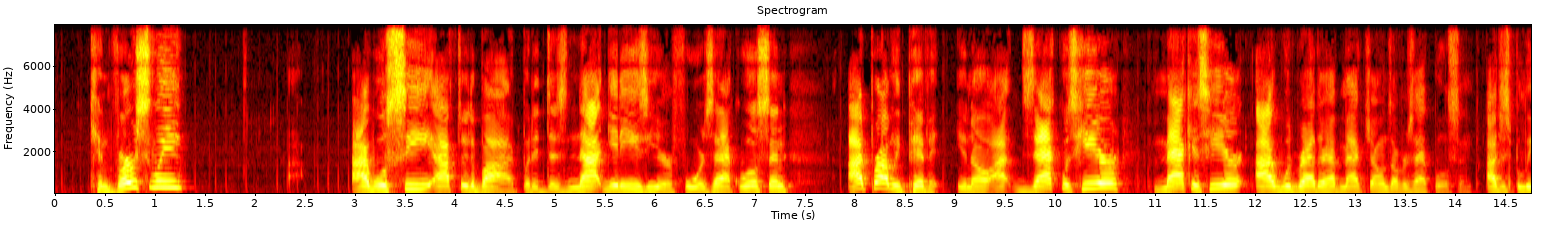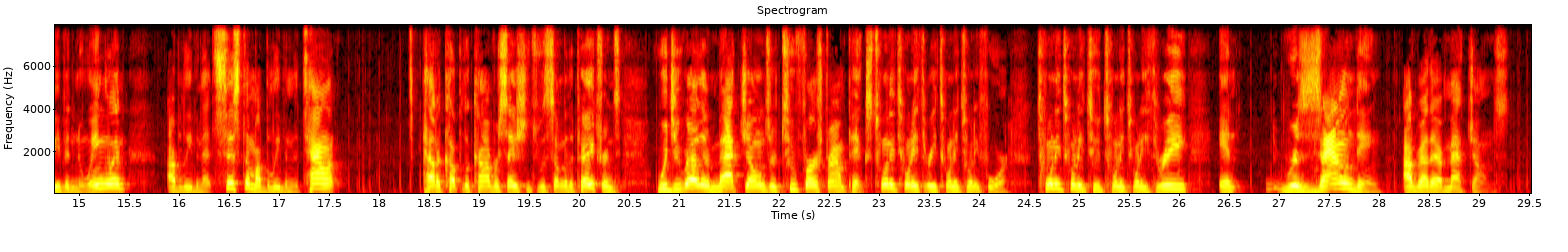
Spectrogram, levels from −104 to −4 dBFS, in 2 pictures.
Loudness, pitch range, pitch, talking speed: -23 LUFS, 175-225 Hz, 195 Hz, 170 wpm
